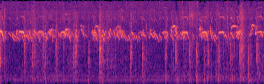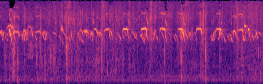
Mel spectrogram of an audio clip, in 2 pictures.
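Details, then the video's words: A crowd of baby chicks chirps in quick, slightly rising and falling high peeps, packed closely together, while small tapping and scratching sounds punctuate the chorus and a soft hum runs underneath. "Baby Chicks sound effects"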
